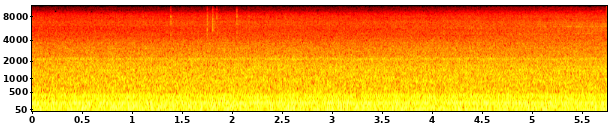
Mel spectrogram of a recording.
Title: CPU Fan Gets Loud Noise On Asus laptop Before CoolCold Vibration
